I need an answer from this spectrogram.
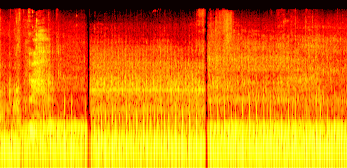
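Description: Motorcycle engine idling with an even, rapid throb, broken by two brief dropouts about two and four seconds in.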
